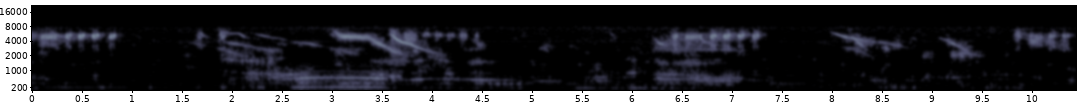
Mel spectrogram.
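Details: Breeding red deer stag roaring at dawn beside his herd of hinds and young in the Doñana marshes, Andalusia, Spain, during the rut, claiming territory and harem; a loud, deep, drawn-out bellow is followed by a second shorter one, with many songbirds calling throughout.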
